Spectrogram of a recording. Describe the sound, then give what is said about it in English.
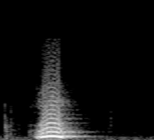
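A single quick, loud sneeze with a sharp voiced burst that fades within half a second, surrounded by silence and no talking. “Bless you.”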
